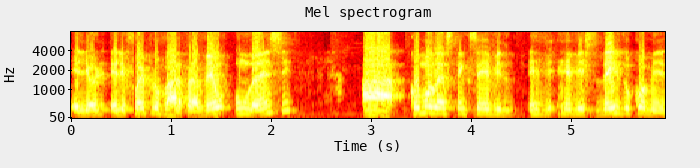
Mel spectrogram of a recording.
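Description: At a moderate pace, a man talks in a high voice. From Brazil. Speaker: sports radio co-host. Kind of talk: live sports talk show. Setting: remote via Discord. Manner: halting, many repetitions.

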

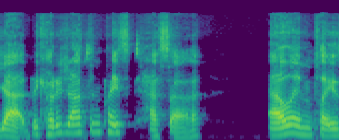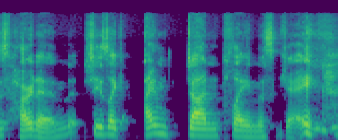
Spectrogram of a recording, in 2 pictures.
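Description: A man's high voice at a very slow pace, with lively intonation. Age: 20s. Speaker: podcast co-host. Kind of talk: casual chat.

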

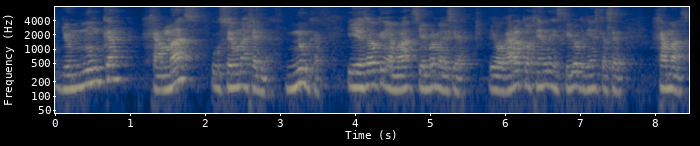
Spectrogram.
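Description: Recorded with audible room echo and noticeable background noise, a man with a Mexican accent talks at a fairly quick pace, his fairly high voice showing ordinary pitch variation. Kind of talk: casual chat.

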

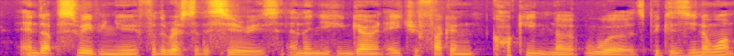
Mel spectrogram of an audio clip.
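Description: A man speaks with an Australian accent at a moderate pace. His medium-pitched voice has a dark, mellow tone. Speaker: podcast host. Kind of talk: casual solo commentary. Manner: animated.

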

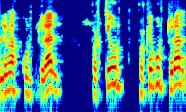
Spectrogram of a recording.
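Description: Medium-pitched speech from a woman at a fairly quick pace. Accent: Chilean. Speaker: podcast host, sports science page creator. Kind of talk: casual interview chat.

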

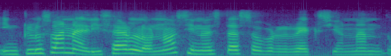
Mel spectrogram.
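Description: A woman speaks in an ordinary speaking voice, fairly high in pitch, with ordinary pitch variation. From Mexico City. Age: 20s. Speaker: tech community leader. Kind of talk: interview.

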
